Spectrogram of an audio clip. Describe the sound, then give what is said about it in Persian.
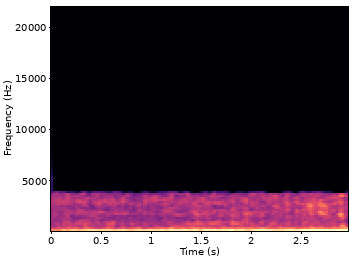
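A steady motorcycle engine drone holds for the whole clip, a low, even hum with strong tonal bands and no pauses. “این موتوری چیه اقدر مزاحمونه؟”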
